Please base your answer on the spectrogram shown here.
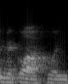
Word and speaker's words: McLaughlin: so and just for my own, am I pronouncing it right? Is it McLaughlin? Is it McLaughlin? Yes, like the McLaughlin group.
